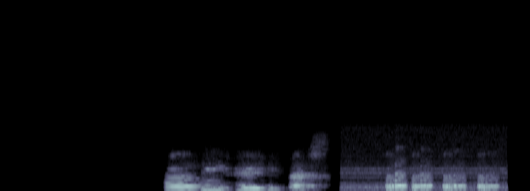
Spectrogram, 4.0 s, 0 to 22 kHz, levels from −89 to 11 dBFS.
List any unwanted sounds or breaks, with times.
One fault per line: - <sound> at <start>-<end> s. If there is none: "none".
- laugh at 2.9-3.8 s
